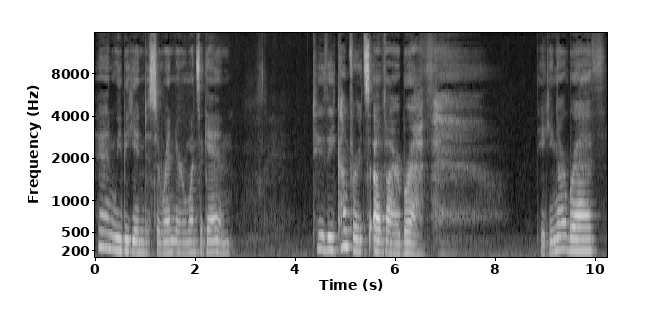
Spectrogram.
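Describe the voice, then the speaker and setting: A woman leading a guided meditation with poetry readings, speaking soothingly with long pauses and a breathy trail-off at the ends of phrases. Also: on the low side, mellow.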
